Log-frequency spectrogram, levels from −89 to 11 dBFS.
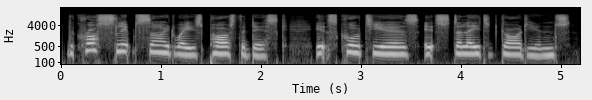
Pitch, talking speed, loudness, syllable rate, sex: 235 Hz, 140 wpm, -18 LUFS, 4.4 syllables/s, female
